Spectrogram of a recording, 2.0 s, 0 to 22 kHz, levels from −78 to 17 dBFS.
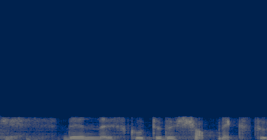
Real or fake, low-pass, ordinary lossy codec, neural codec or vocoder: fake; 3.6 kHz; none; codec, 16 kHz, 0.9 kbps, LongCat-Audio-Codec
